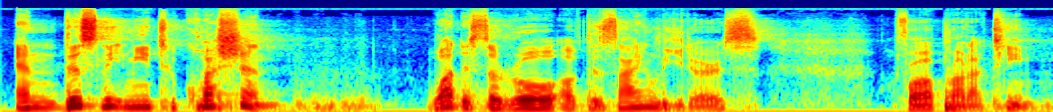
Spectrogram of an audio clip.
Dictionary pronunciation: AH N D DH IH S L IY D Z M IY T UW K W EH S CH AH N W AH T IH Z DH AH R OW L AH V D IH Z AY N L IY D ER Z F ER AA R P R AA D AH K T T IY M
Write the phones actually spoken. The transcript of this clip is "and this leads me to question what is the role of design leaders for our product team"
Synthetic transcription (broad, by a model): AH N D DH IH S L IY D M IY T UW K W EH S CH AH N W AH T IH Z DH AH R OW L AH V D IH Z AY N L IY D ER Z F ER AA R P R AA D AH K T T IY M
